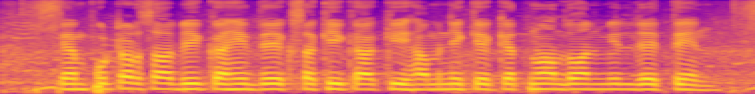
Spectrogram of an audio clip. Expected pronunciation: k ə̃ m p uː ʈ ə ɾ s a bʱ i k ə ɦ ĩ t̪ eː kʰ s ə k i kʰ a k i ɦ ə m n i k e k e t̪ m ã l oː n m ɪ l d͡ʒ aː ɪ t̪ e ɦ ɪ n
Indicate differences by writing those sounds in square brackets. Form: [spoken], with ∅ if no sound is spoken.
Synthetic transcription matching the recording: k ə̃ m p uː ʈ ə ɾ s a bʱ i k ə ɦ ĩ [d̪] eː kʰ s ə k i [k] a k i ɦ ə m n i k e k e t̪ [n] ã l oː n m ɪ l d͡ʒ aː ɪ t̪ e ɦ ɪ n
